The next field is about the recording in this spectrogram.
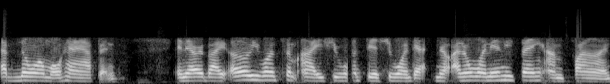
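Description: A woman at a medium pitch speaks in a Southern US accent. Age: old. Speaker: host's mother. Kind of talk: casual chat. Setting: phone call.

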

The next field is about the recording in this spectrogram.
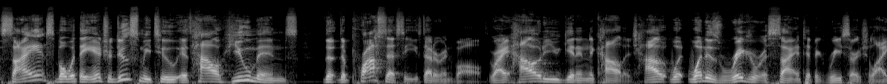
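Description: Speaking in a Southern US accent, a man at medium pitch talks fairly quickly with hardly any pauses, very wide pitch swings, an animated, bright, sharp tone and vocal fry, in a dry, close sound with no echo on a very clean recording with a silent background. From US South. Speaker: scientist. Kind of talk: casual interview.

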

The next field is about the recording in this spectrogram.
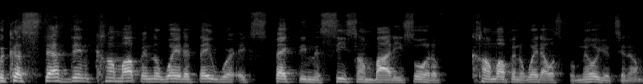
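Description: In a normal speaking voice, a man with an American accent talks at a fairly quick pace at medium pitch with ordinary pitch variation against a quiet background. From US Midwest, Detroit. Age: 30s. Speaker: sports journalist. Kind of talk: casual interview chat.

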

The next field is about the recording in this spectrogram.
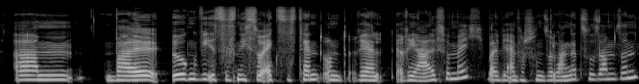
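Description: This is a normal speaking voice at a moderate pace with ordinary pitch variation. The recording is very clean, with a silent background. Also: woman, fairly high pitch for a woman. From northern Germany, Delmenhorst. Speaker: podcast co-host. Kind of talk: casual chat. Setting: in bed at home.

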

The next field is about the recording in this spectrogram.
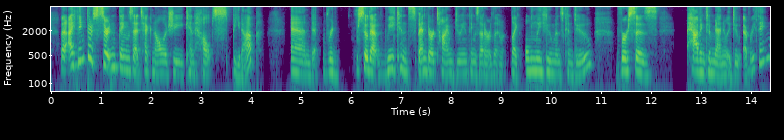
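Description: A woman with an unremarkable speaking voice, medium pitch and ordinary pitch variation, at a fairly slow pace, in a very clean recording with a silent background. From Canada. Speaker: tech company sustainability leader. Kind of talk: interview.

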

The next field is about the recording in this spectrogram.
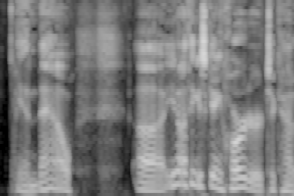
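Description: A man with an American accent speaks with vocal fry and ordinary pitch variation. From US South. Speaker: crime novelist. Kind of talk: casual chat.

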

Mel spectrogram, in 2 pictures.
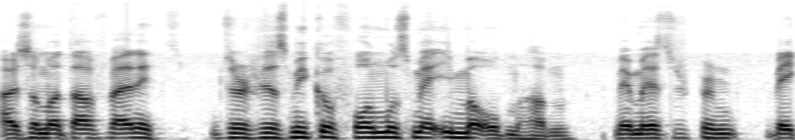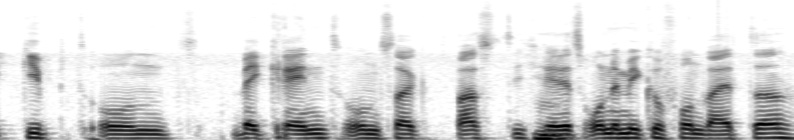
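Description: A man's fairly low, monotone voice with flat intonation, at a fairly quick pace, in an Austrian accent. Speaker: reality TV contestant. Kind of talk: casual chat. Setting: studio.

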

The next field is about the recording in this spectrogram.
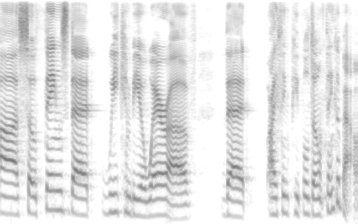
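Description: A woman's normal speaking voice, a normal speaking voice at a fairly slow pace, with very even loudness and ordinary pitch variation. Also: fairly low pitch for a woman. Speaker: TV showrunner panelist. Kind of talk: panel discussion. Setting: stage with audience.

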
